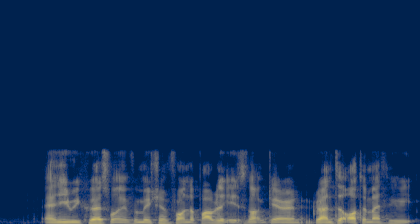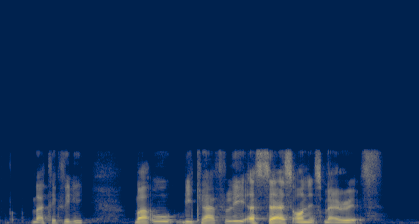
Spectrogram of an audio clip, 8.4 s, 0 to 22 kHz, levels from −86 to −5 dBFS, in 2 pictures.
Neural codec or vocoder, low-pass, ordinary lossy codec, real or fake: codec, 16 kHz, 4 kbps, X-Codec, HuBERT features, trained on general audio; 7.2 kHz; none; fake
